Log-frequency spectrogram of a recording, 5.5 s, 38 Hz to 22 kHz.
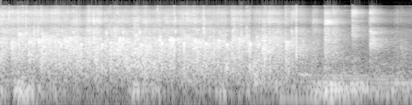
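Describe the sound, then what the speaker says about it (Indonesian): An audience applauds at the fifth anniversary celebration of SMA Negeri 16 Kepulauan Tanimbar, a school, with dense sustained clapping from a crowd that thins into scattered claps toward the end. "Kita beri aplaus dulu."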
